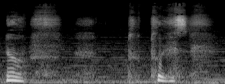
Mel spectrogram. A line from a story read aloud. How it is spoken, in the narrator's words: he whimpered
